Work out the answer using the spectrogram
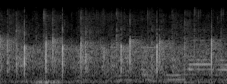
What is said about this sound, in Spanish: Dê um aplauso a Day e a Gabriel que han hecho esta, por favor.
